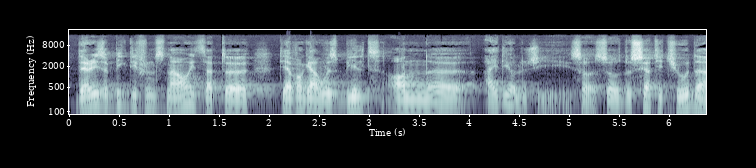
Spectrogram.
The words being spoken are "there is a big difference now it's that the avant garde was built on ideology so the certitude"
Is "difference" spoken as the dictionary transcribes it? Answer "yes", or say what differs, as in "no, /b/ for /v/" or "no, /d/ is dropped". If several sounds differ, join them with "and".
yes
